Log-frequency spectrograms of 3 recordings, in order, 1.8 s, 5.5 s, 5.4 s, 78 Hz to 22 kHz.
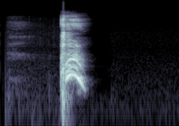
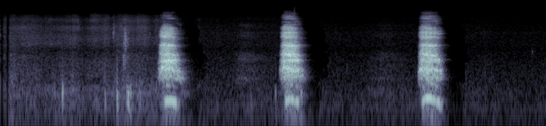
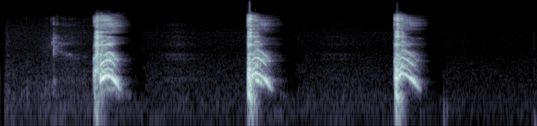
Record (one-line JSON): {"cough_length": "1.8 s", "cough_amplitude": 28836, "cough_signal_mean_std_ratio": 0.29, "exhalation_length": "5.5 s", "exhalation_amplitude": 15504, "exhalation_signal_mean_std_ratio": 0.27, "three_cough_length": "5.4 s", "three_cough_amplitude": 32767, "three_cough_signal_mean_std_ratio": 0.28, "survey_phase": "beta (2021-08-13 to 2022-03-07)", "age": "18-44", "gender": "Female", "wearing_mask": "No", "symptom_fatigue": true, "symptom_other": true, "symptom_onset": "8 days", "smoker_status": "Never smoked", "respiratory_condition_asthma": false, "respiratory_condition_other": false, "recruitment_source": "REACT", "submission_delay": "3 days", "covid_test_result": "Positive", "covid_test_method": "RT-qPCR", "covid_ct_value": 27.0, "covid_ct_gene": "E gene", "influenza_a_test_result": "Negative", "influenza_b_test_result": "Negative"}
